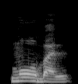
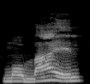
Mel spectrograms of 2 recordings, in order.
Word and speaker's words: mobile: For example, mobile is the US pronunciation, but mobile is the United Kingdom pronunciation.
